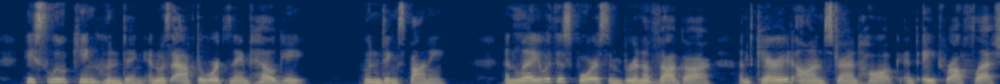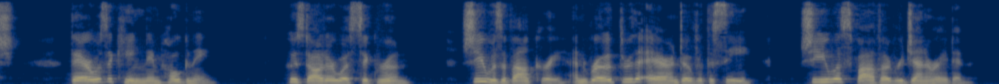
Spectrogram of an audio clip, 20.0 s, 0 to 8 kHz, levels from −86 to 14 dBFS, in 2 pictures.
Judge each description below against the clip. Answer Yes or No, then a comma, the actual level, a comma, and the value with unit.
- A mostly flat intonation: No, average, 3.3 semitones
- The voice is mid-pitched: No, high, 195 Hz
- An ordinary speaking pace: Yes, average, 160 wpm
